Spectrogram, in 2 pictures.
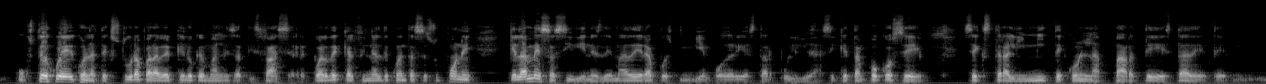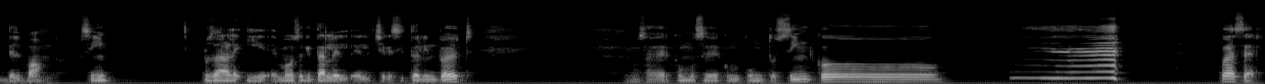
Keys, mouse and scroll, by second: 0.4-1.3 scroll up 1, 1.6-3.0 ctrl+middle drag, 3.7 click, 7.6-8.5 scroll down 3, 9.1-11.2 middle drag, 13.5 click, 15.5 click, 17.8 typing, 19.2-20.2 scroll down 2, 20.2-20.8 scroll up 2, 20.8-21.5 scroll down 2, 21.5-21.9 scroll down 1, 21.9-22.4 scroll up 2, 23.8 click, 25.0-25.3 typing.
